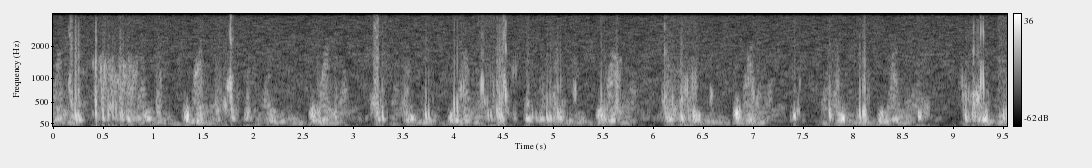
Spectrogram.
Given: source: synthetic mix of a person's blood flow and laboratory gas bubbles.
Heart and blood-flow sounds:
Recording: Doppler ultrasound of blood flow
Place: precordium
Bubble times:
0.15-0.35 s: bubbles
0.38-0.90 s: bubbles
1.02-1.10 s: bubbles
1.45-1.53 s: bubbles
1.61-1.88 s: bubbles
1.91-2.00 s: bubbles
2.62-2.69 s: bubbles
2.81-2.86 s: bubbles
3.17-3.34 s: bubbles
3.69-3.80 s: bubbles
3.99-4.14 s: bubbles
4.25-4.64 s: bubbles
4.71-5.12 s: bubbles
5.20-5.25 s: bubbles
5.45-5.71 s: bubbles
6.08-6.46 s: bubbles
6.56-6.61 s: bubbles
6.97-7.08 s: bubbles
7.37-7.49 s: bubbles
7.74-7.83 s: bubbles
8.03-8.17 s: bubbles
8.62-8.78 s: bubbles
9.08-9.37 s: bubbles
9.45-9.55 s: bubbles
From the record:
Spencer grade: 3 (all of the cardiac periods contain showers or single bubble signals, but not dominating or overriding the cardiac motion signals)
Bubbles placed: anywhere in the cardiac cycle

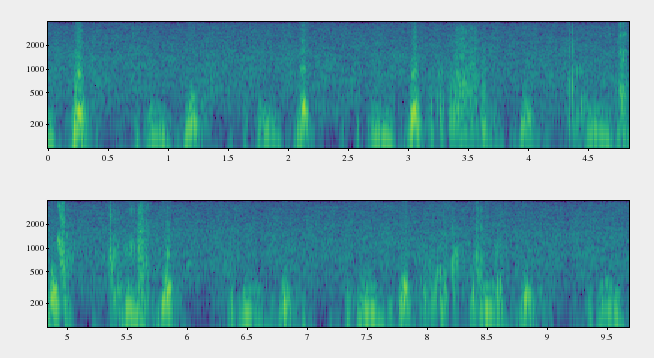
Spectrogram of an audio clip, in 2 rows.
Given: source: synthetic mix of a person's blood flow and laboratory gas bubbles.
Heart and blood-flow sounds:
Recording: Doppler ultrasound of blood flow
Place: precordium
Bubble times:
3.17-3.69 s: bubbles
4.32-4.52 s: bubbles
4.72-5.07 s: bubbles
5.11-5.12 s: bubbles
5.33-5.69 s: bubbles
7.93-8.65 s: bubbles
From the record:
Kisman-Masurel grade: 221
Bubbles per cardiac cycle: several, 3 to 8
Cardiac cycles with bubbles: 10 to 50%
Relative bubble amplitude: barely perceptible (0.100 to 0.250)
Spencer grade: 2 (many but less than half of the cardiac periods contain bubble signals, singularly or in groups)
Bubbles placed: only in the low amplitude regions of the cardiac cycle

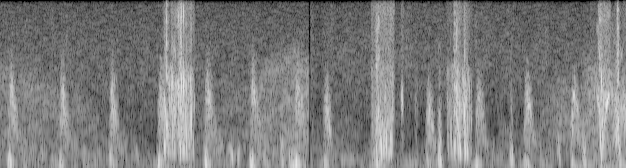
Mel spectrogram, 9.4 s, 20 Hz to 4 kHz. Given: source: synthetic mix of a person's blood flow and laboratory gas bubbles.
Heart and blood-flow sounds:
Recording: Doppler ultrasound of blood flow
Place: subclavian vein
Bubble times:
2.43-2.93 s: bubbles
5.56-5.92 s: bubbles
6.00-6.06 s: bubbles
6.68-7.08 s: bubbles
8.85-9.40 s: bubbles
From the record:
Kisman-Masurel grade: 223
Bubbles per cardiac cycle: several, 3 to 8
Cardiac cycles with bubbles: 10 to 50%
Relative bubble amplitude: loud (0.450 to 0.775)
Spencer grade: 2 (many but less than half of the cardiac periods contain bubble signals, singularly or in groups)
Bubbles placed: anywhere in the cardiac cycle

